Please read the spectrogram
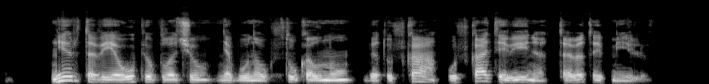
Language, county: Lithuanian, Vilnius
